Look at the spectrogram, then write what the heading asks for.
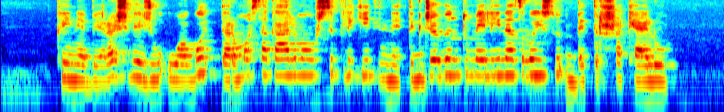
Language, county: Lithuanian, Vilnius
